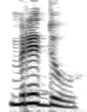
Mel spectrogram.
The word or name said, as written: मृदु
